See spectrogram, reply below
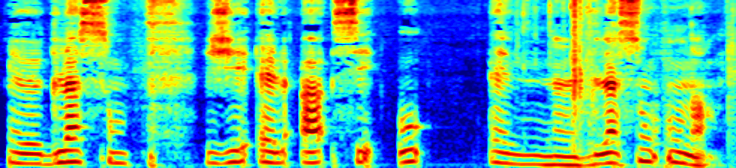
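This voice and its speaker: A woman's voice: fairly low pitch, fairly even intonation, slow pace, a little mellow, a little hiss or hum. A woman from France chatting casually as she scratches lottery tickets, spelling out letters one by one with many hesitations. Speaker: scratch-card YouTuber. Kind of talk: casual commentary while playing scratch cards.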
